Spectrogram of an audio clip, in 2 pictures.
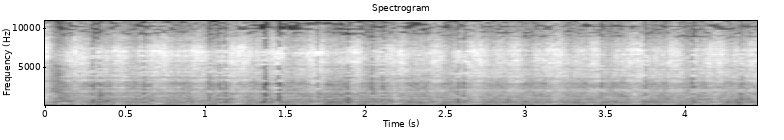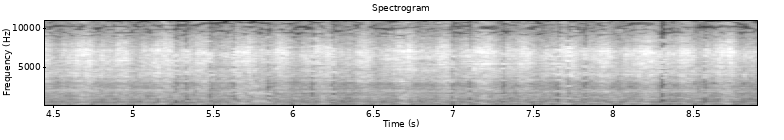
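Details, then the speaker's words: VW bus engine with very high compression on a 6-volt system, all plugs pulled and a test light on the oil pressure sender. Slow, regular churning at about two strokes a second with no firing; the 6-volt starting system is too weak to spin it fast enough. "so I also had to pull all the plugs out because I just can't get this thing to spin over fast enough with a six volt system so here we go"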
